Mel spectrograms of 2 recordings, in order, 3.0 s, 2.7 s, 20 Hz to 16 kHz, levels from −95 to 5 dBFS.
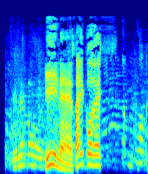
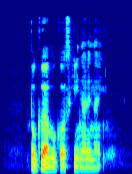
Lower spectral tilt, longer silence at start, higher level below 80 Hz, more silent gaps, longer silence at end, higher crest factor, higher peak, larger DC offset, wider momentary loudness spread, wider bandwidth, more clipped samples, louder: second, -4 dB/octave vs -5.5 dB/octave; second, 0.2 s vs 0.6 s; second, -74 dBFS vs -68 dBFS; neither; second, 0 s vs 0.65 s; about the same, 22 dB vs 20 dB; first, -2 dBFS vs -8 dBFS; neither; first, 22 LU vs 16 LU; about the same, 11.5 kHz vs 11.5 kHz; neither; first, -21 LUFS vs -26 LUFS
